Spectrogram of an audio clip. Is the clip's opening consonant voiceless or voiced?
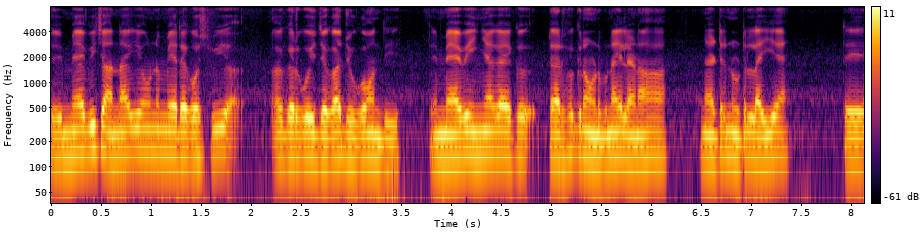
voiceless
